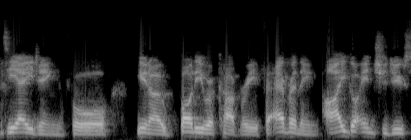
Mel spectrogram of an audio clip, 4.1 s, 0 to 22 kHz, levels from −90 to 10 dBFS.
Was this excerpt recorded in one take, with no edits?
no; 1 cut; at 3.2 s

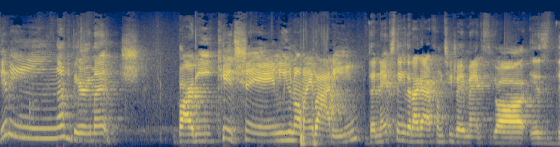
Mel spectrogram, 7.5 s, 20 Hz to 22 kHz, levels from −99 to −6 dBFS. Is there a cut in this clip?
no; 0 cuts

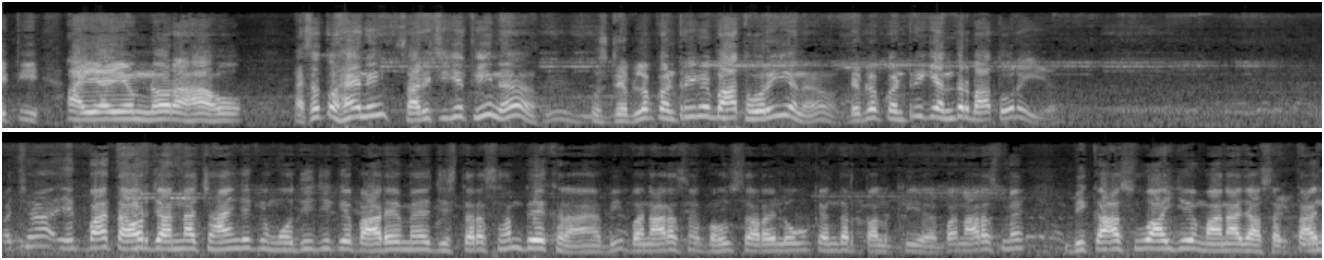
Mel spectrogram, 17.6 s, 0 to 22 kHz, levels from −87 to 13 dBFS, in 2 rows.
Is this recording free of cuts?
yes; 0 cuts

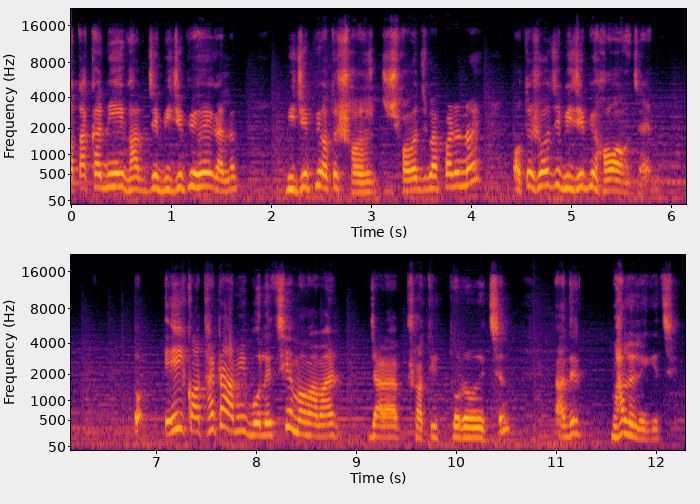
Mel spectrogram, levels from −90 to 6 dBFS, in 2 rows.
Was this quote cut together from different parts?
no; 0 cuts

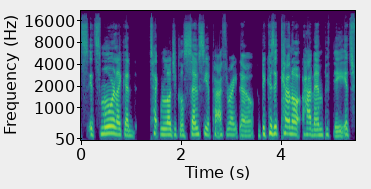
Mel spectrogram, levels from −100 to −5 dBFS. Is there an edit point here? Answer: no; 0 cuts

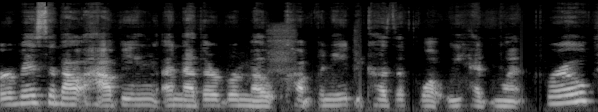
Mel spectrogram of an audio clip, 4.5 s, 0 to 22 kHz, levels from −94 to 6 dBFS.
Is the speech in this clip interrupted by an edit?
no; 0 cuts

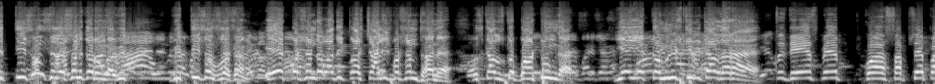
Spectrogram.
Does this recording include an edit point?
yes; 1 cut; at 7.7 s

